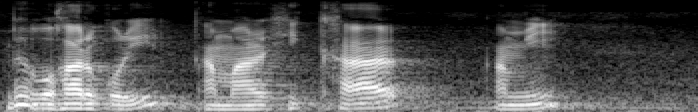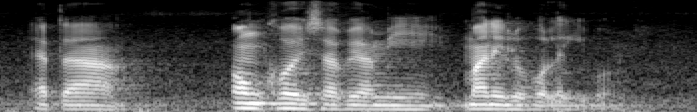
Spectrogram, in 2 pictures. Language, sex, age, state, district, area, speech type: Assamese, male, 30-45, Assam, Goalpara, urban, spontaneous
